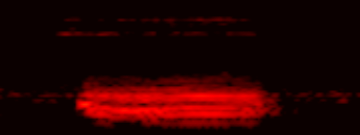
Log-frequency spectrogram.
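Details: Snoring French bulldog: a single rumbling, fluttering snore on one inhaled breath, about a second long, in a quiet room.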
